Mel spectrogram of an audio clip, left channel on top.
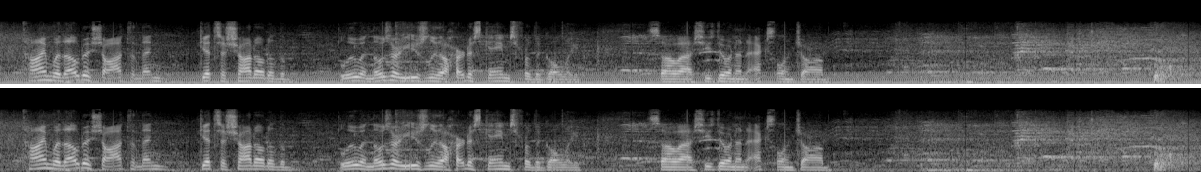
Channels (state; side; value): noise; left; hum, 6 dB below the sound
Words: time without a shot and then gets a shot out of the blue, and those are usually the hardest games for the goalie. So she's doing an excellent job.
